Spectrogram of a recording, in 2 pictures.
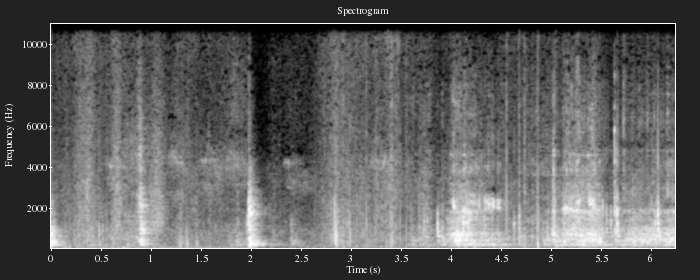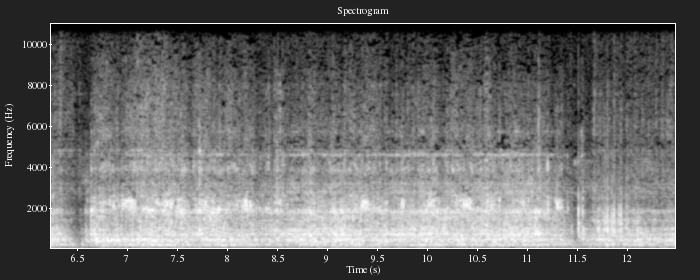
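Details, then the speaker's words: Exmark 21-inch commercial mower, wheel turned by hand: rough, gritty grinding and ratcheting growing as it spins; failed wheel bearing, unclear which side. "kind of sounds like it's coming from the side but to be honest it could be either one"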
